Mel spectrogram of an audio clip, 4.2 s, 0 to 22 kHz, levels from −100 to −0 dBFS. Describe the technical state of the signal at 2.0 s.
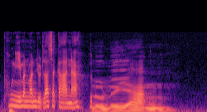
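Wrong sample rate from 1.83 s onward: playback fits 44.1 kHz audio run at 16 kHz, so speech slows to 0.36 speed and drops 17.6 semitones.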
